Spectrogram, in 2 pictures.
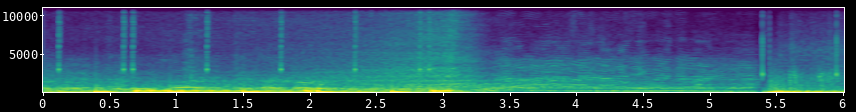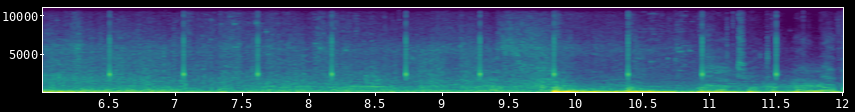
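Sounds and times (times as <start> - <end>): explosion with deep rumble: 5.4 - 11.4.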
